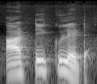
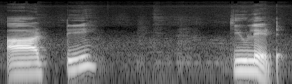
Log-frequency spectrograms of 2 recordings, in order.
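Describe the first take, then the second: First: Said in the usual way. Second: आर्टिक्यूलेट very slow, a long gap before culotte; broken up slowly. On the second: Shown as a demonstration. Teacher having learners write it down, आर्टिक्यूलेट in slow pieces. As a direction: stretch आर्टिक्यूलेट out in separate pieces. Teacher breaks word for note-taking.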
